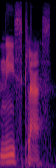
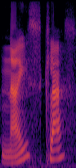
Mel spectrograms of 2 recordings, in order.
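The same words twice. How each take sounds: First: 'Nice' is said like the French city. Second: 'Nice' is said like the English adjective. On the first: It is named after a city. The speaker calls it right. "it's called like that because of the city" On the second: It means pleasant. The speaker calls it wrong. "It's not nice class"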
